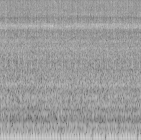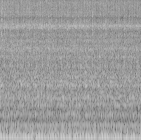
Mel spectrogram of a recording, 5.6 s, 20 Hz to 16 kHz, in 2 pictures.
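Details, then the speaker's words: Mercedes 190SL Solex carburetors after sitting a long time full of sludge, throttle butterfly not seating, idle stuck around seven; steady low idle with slightly uneven beat as idle mixture screw is turned in: too lean. "Even if we even though we idle, we adjusted the idle mixture screw, still at seven. And all we're doing is leaning it out."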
